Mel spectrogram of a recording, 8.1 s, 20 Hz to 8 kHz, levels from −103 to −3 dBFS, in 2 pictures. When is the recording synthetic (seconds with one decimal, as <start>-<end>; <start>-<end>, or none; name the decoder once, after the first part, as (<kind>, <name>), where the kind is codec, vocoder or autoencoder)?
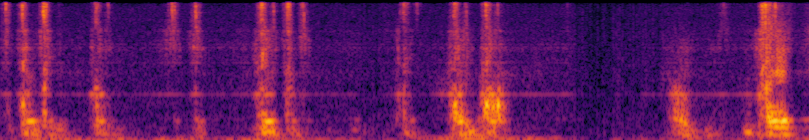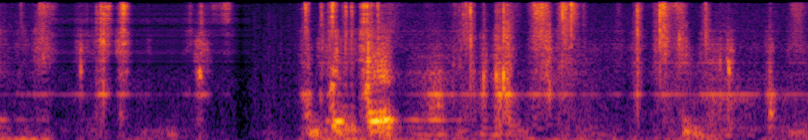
4.3-5.3 (codec, DAC)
